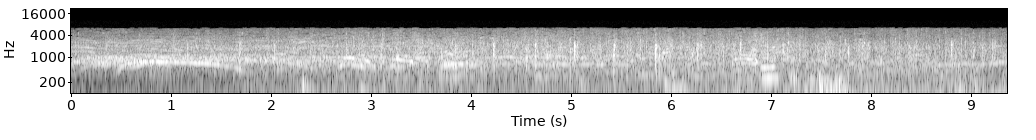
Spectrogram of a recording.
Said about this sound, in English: While my family and partner's family is coming up here, can we just have a massive round of applause for all the organisers who've pulled off this incredible march today?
